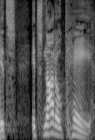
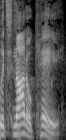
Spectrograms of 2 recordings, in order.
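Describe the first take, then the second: First: Said in the usual way. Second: Slow, weighty "it's not okay" with "not" stressed; firm stress on not. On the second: Shown as a demonstration. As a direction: lean hard on "not", slowly. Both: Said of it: "Can I just tell you".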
